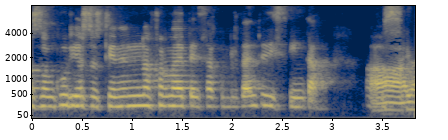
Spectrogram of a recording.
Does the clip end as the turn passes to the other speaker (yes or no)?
no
